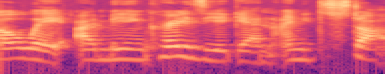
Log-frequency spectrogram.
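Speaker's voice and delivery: ordinary talk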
